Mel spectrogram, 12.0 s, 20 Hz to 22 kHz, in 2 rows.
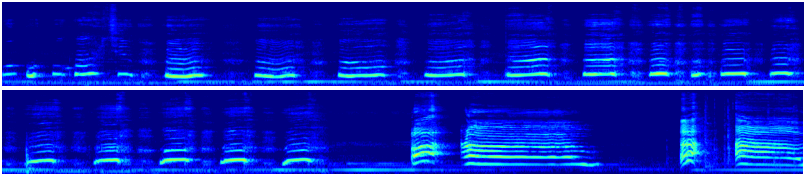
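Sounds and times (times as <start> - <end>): steady low hum: 0.0 - 9.3.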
